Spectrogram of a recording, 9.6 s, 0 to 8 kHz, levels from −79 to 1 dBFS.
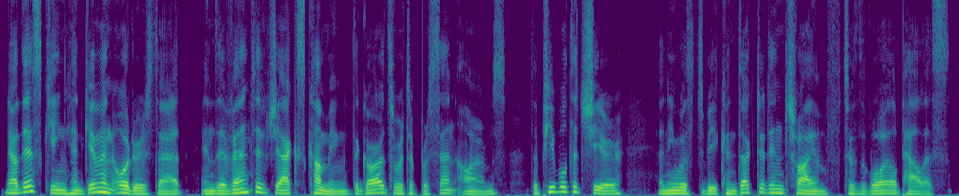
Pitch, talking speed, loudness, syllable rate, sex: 125 Hz, 220 wpm, -18 LUFS, 5.3 syllables/s, male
